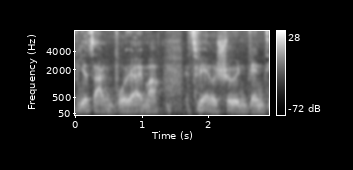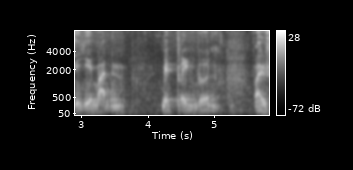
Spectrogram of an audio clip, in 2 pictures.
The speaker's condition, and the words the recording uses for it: Laryngectomy. Und der Schluckschlauch im Eingang des Rachens, der kann genau das Gleiche, was die Stimmlippen können.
